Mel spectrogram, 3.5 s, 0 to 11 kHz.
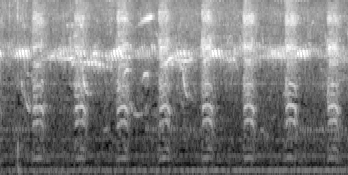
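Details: Egyptian geese fighting at Nkorho, early morning of 24 September 2022; hoarse, evenly spaced honks repeat about every half second, backed by a constant high-pitched insect chorus.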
